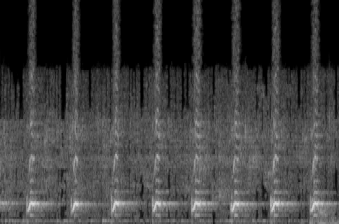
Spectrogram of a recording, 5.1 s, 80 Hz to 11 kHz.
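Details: Lure recording of a white-breasted waterhen: a steady series of loud, hooked croaking notes, each upturned at the start, evenly repeated about every 0.6 seconds over a faint low hum.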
